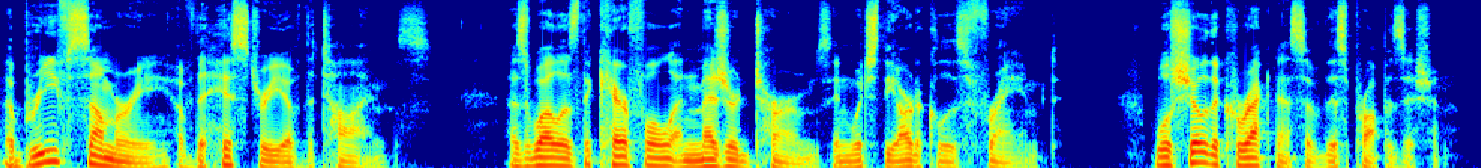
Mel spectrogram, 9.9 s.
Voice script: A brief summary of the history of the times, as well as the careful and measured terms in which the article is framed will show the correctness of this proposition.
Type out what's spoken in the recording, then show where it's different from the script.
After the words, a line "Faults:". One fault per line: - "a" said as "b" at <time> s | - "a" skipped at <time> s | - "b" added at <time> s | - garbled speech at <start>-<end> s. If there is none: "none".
A brief summary of the history of the times, as well as the careful and measured terms in which the article is framed will show the correctness of this proposition.
Faults:
none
